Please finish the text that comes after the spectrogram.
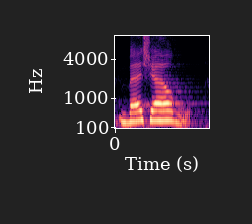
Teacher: Huruf ro apabila berhenti disukunkan dan dibaca secara tafkhim.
